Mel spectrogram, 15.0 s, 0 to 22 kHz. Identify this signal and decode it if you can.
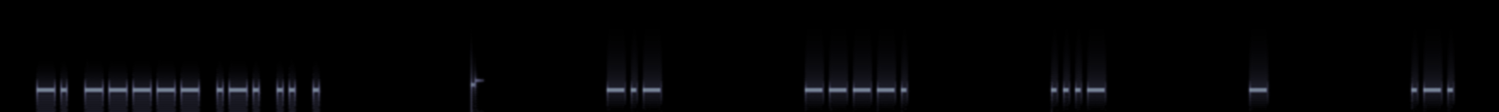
Morse code, heard as a keyed tone, about 20 wpm, spaced as for 9 wpm, 700 Hz. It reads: N0RIE K9VTR
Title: USA Call Signs - 5 Characters - 8x Character Spacing - 20wpm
